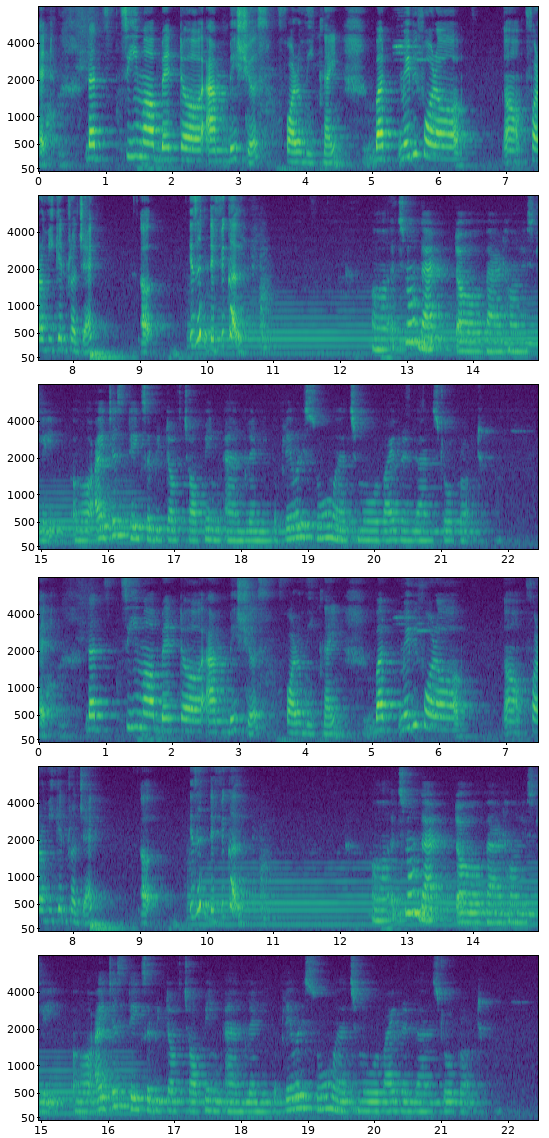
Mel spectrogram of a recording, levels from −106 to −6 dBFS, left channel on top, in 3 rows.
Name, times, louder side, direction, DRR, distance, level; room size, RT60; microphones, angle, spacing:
voice 1, 0.0-6.4 7.0-8.5 9.0-9.2 9.7-11.0, left 5 dB, 55° left, 0.6 m, -33 dB
Brass instrument, 9.7-16.6, left 1 dB, 80° right, 1.9 m, -47 dB
voice 2, 12.4-13.5 13.7-15.2 15.5-21.4, equal, 10° left, 1.7 m, -37 dB
15.5 x 6.5 x 7.7 m
head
